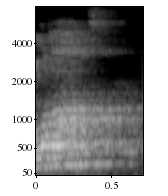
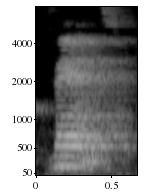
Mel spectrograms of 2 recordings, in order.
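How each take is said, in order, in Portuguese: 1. A palavra começa com som de W. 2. A palavra começa com som de V.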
